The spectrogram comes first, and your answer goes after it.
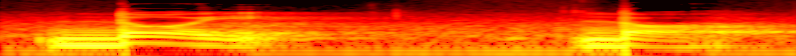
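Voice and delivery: doi, then dó, with a clear pause between; syllable by syllable. Shown as a demonstration. Teacher splits doido for pupils, doi and dó said apart. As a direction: break the word into doi and dó. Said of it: "Doi está na mesma sílaba".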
